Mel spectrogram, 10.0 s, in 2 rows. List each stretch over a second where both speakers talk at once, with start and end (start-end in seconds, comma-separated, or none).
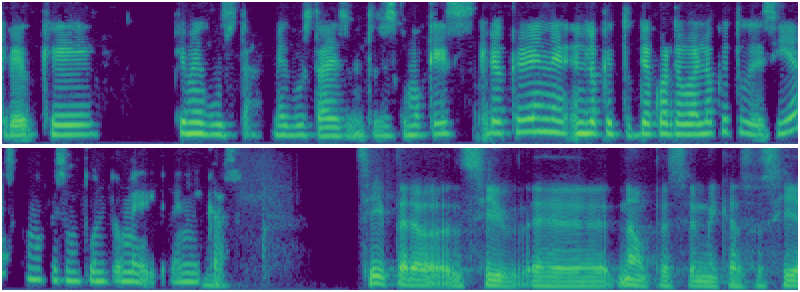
none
